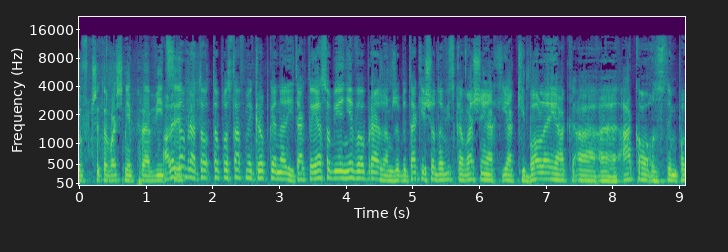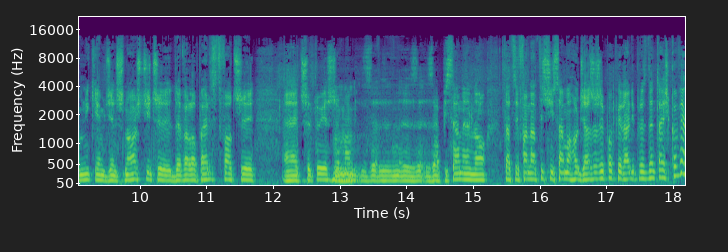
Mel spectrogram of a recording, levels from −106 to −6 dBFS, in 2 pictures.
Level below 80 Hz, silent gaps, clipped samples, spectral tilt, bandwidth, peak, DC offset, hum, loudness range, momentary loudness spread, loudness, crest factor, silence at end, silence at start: -50 dBFS; none; under 0.1%; -5 dB/octave; 14 kHz; -12 dBFS; under 0.1%; none; 1 LU; 4 LU; -24 LUFS; 12 dB; 0 s; 0 s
